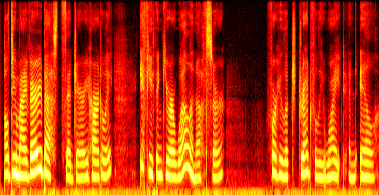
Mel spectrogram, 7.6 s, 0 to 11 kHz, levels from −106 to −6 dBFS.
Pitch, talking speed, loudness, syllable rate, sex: 230 Hz, 180 wpm, -19 LUFS, 5.6 syllables/s, female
